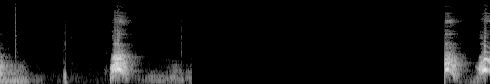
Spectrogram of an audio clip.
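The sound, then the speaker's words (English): A dog barks in short, separated bursts: a couple of sharp barks with a low growl between them, a long quiet gap, then two more barks at the end. “Damn dog.”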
